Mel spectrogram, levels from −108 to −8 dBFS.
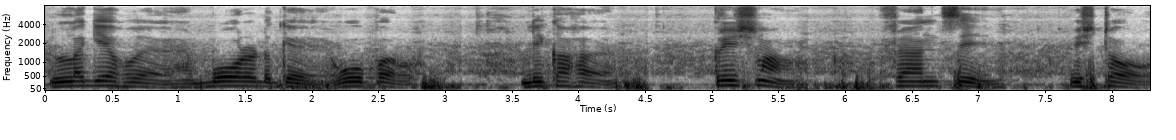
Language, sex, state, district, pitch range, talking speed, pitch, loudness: Hindi, male, Rajasthan, Bikaner, 110-155 Hz, 85 wpm, 140 Hz, -14 LUFS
